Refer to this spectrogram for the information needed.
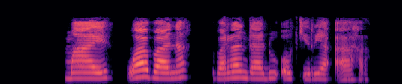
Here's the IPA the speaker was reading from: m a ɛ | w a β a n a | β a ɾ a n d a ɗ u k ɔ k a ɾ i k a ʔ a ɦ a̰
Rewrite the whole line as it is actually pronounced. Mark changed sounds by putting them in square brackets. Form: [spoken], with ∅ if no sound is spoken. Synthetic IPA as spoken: m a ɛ | w a β a n a | β a ɾ a n d a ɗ u [ʔ] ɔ k [i] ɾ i [∅] a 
